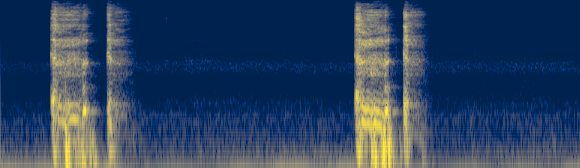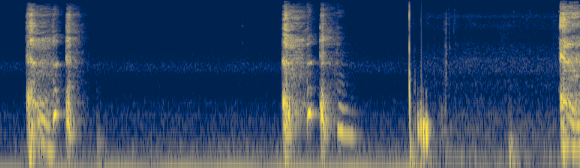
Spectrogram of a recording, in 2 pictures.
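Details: Adult woman coughing: harsh, explosive coughs, mostly in pairs, with a barking quality.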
